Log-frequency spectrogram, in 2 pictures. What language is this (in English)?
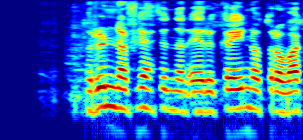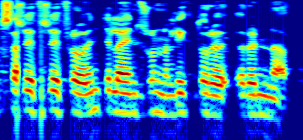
Icelandic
